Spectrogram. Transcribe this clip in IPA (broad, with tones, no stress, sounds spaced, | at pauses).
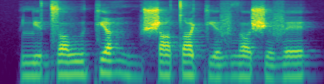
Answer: lʲ ə˨ d͡z ɒ˧ β ʊ˧ kʲ ɑ˦ ɦ ṳ˨ ʃ ɒ˦ tˤ u˧ kʲ ɜ˨˦ v ð ɒ˧ ʃ ə˨ v ɛ˦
